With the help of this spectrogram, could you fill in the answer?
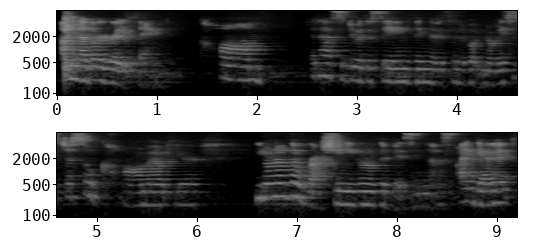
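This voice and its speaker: A young woman from Ontario, hoarse and raspy after a cold, giving a chatty, upbeat persuasive talk to the camera. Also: fairly low pitch, a little fast, a little hiss or hum. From Ontario, Canada. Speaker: business student. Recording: very echoey, roomy sound.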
